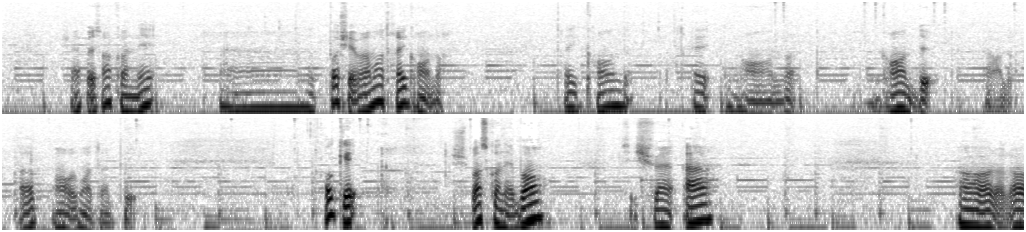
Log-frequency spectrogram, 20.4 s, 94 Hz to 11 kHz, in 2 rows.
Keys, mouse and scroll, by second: 0.3-8.0 middle drag, 8.0-11.3 right drag, 10.5 click, 12.3 a, 12.4 Tab, 12.6-15.8 middle drag, 14.0 ctrl+s, 16.3 a, 18.8 middle click, 19.9-20.4 scroll up 1.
